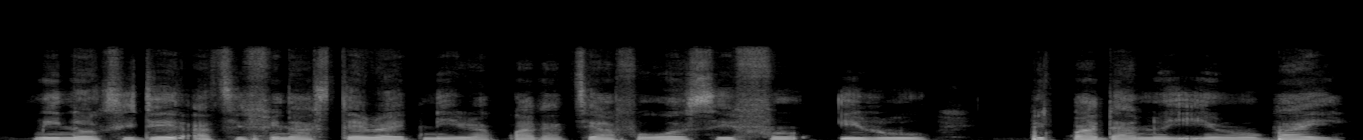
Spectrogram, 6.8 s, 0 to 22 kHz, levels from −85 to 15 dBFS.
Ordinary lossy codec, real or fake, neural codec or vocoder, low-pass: AAC, 64 kbps; fake; codec, 44.1 kHz, 7.8 kbps, Pupu-Codec; 14.4 kHz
